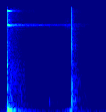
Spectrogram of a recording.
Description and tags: FDP - Coin Flip
Coin, Sound, Money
